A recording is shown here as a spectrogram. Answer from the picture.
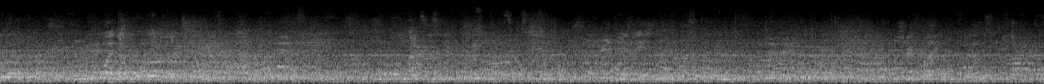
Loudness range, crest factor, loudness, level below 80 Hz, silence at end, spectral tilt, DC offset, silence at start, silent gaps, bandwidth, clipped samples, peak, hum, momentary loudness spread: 2 LU; 14 dB; -24 LUFS; -56 dBFS; 0 s; -5.5 dB/octave; under 0.1%; 0 s; none; 16 kHz; under 0.1%; -10 dBFS; none; 5 LU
